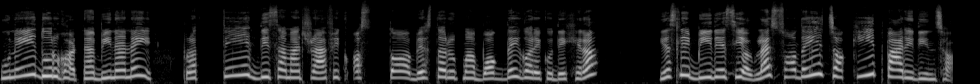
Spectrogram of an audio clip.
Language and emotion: Nepali, surprised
